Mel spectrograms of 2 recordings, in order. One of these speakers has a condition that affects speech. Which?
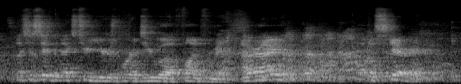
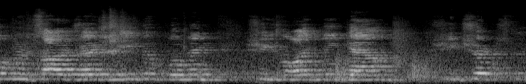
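The second: cerebral palsy; since birth, born not breathing.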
